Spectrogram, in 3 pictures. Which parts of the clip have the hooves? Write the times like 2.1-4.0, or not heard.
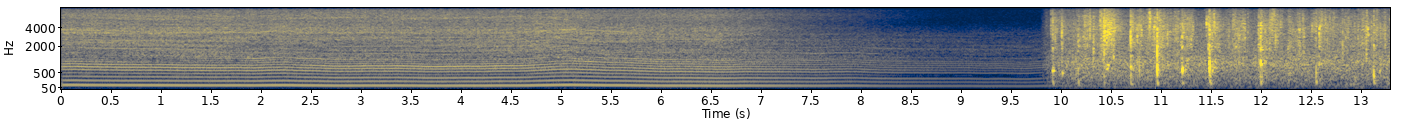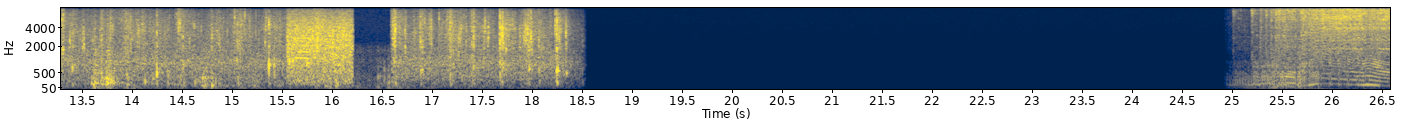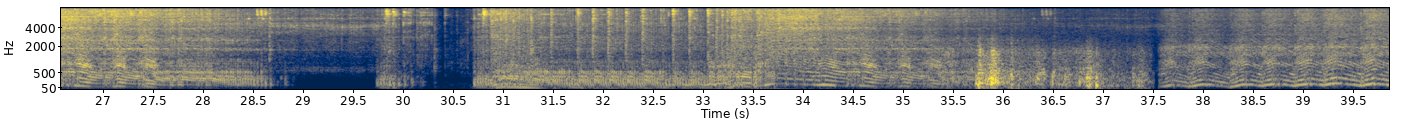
9.8-18.5.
